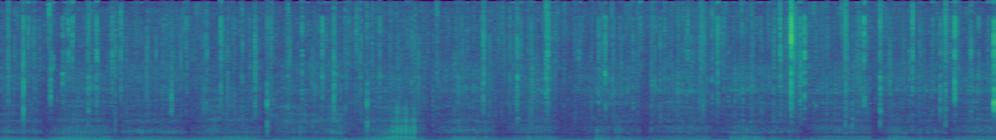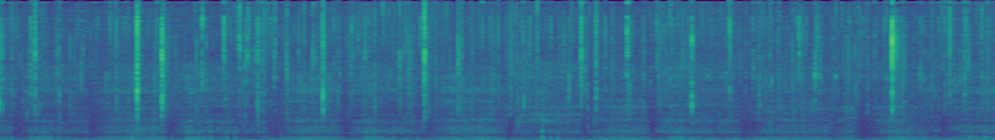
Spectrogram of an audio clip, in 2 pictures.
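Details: Continuous low, throbbing purr of a house cat, pulsing in regular breath cycles for the whole stretch, accompanied by the scattered sharp crackling of a wood fire nearby.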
